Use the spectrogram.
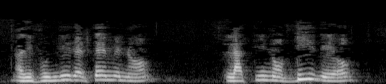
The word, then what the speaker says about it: vídeo: el término latino vídeo, la gente comenzó a pronunciar video y terminó pues todo el mundo video diciendo video, que es una pronunciación bárbara, ¿no? Ahora resulta que la academia admite las dos pronunciaciones, la correcta, la etimológica, la latina que es vídeo y curiosamente así se dice en España y video que se dice aquí, pues, ¿por qué?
